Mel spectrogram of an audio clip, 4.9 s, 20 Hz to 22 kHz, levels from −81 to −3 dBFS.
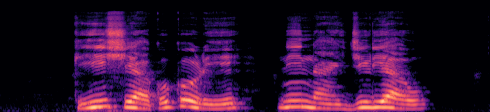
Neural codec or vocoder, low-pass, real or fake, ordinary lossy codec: none; 14.4 kHz; real; none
